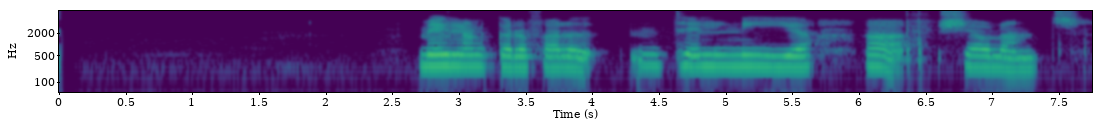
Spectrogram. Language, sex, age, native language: Icelandic, female, 11, Icelandic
